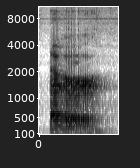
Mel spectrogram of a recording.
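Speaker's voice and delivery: "er" as one low, held curled R; English R sound. Shown as a demonstration. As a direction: hold a low "er" with tongue curled. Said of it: "terá essa produção".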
